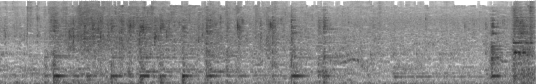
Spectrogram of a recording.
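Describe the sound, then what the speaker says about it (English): Ginger sizzles and crackles in hot oil in a wok during Chinese-style veg chowmein cooking, with a steady frying hiss broken by scraping stirs and light clinks of a utensil, fairly close. "Oil is hot now, so I'm putting some ginger first."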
